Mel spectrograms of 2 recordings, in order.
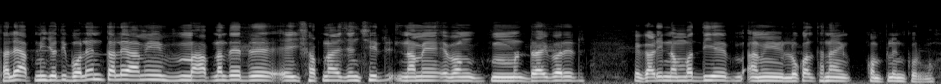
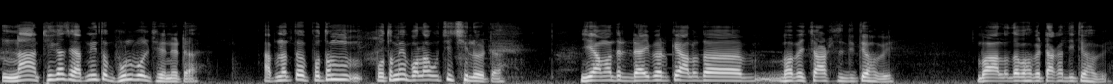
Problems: none marked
